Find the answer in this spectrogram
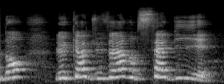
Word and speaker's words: s'habiller: le cas du zar s'habiller s'habiller kick down le hb qu'on ne prononce pas s'habiller ouais voilà sa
